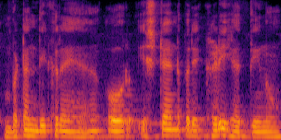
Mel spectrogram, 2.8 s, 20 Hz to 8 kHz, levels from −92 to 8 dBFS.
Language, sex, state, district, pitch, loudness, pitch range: Hindi, male, Odisha, Khordha, 110 Hz, -17 LUFS, 105-120 Hz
